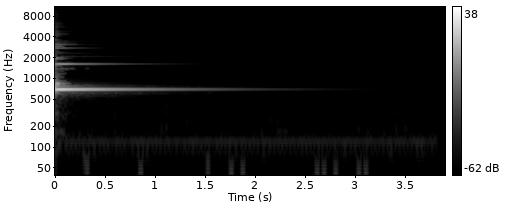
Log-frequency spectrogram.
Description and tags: gbell 9-1 pp
recordings of 9 ghanaian double bells. Bells are arranged in rising pitch of the bottom bell (from _1 to _9); bottom bell is mared -1 and upper bell marked -2. Dynamic are indicated as pp (very soft, with soft marimba mallet) to ff (loud, with wooden stick)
